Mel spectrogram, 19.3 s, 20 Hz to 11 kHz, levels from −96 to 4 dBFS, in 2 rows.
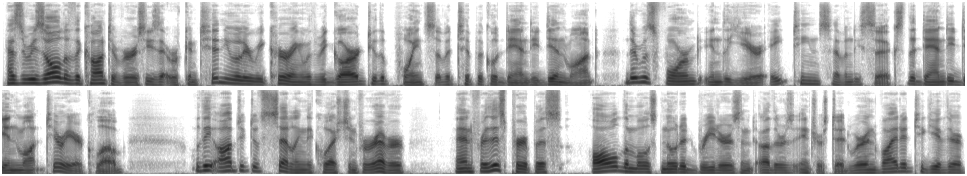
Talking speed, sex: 195 wpm, male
